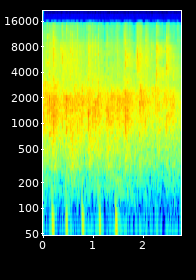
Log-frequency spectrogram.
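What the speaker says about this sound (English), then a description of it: "I think you all deserve a big round of applause" An audience claps for hackathon teams at an awards event, a steady dense round of applause at moderate distance, with one nearby clapper giving slower, heavier beats at the start.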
